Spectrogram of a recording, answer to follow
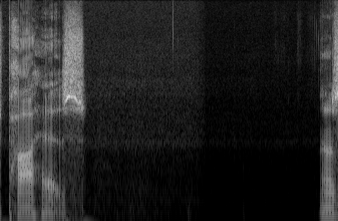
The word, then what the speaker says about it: Pages: They were like, you've said it wrong like 12 times. It's Pajes.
